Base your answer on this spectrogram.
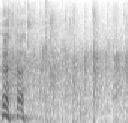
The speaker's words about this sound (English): But come on, church family, say hello to everybody joining us by clapping. Yeah.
